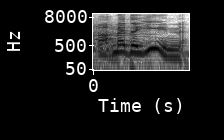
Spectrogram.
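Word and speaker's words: Medellín: Medellin, Escobar country.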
